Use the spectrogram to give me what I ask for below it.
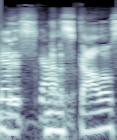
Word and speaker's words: Maniscalco: No, you got it right. You're close. Meniscalco, I believe. Meniscalco.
